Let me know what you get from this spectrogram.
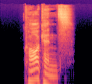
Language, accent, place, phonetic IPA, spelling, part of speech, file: German, Germany, Berlin, [ˈkɔʁkn̩s], Korkens, noun, De-Korkens.ogg
- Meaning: genitive singular of Korken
